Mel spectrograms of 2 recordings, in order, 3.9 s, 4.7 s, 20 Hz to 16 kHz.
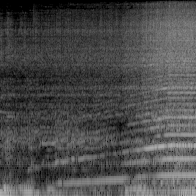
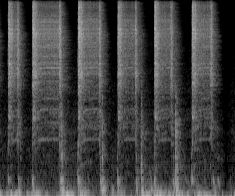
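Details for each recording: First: Two small motors driven by a Cytron MD13S motor driver from Arduino, error LEDs flickering unexplained: smooth whir with pitch climbing steadily, no catches or grinding; speed ramps up and down as expected, normal. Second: Small DC motor driven by a Cytron MD13S 13 A single-channel motor driver from Arduino, powered from a battery instead of 9 V: shrill high-pitched whirring bursts spinning up and stopping; motor possibly overspeeding from excessive supply voltage.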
